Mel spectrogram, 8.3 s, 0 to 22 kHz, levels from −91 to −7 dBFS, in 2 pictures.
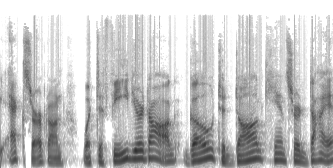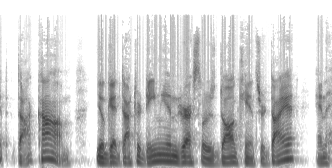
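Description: From start to finish the speech carries a block size mismatch with zero padding. One stage hands over blocks slightly shorter than the next stage expects, and each shortfall is filled with silence. That tiny gap recurs at the block rate, producing a steady buzz at about 99.6 Hz under the voice. Because every block is stretched by the padding, the speech runs at 0.996 of its proper speed, a fraction slow, with timbre unchanged.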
